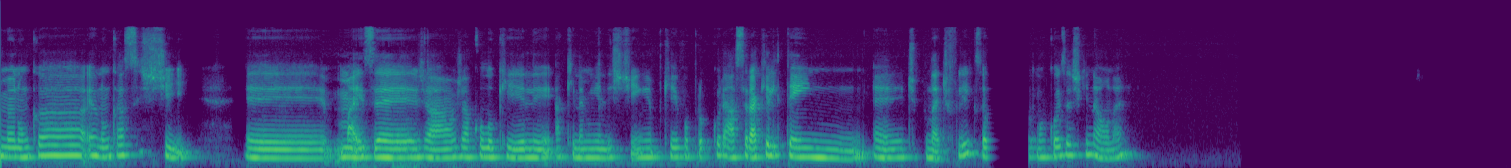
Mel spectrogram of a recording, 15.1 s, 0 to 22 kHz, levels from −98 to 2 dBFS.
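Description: At 9.87 s the speech breaks off and its last sound is drawn out into a short buzz that fades, then about 320 ms of silence follows before the audio resumes at 10.34 s. This is a call audio freeze, likely caused by packets arriving late so the jitter buffer ran empty. The receiver filled about 410 ms, and the speech picks up where it stopped with nothing lost, now running about 410 ms behind.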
